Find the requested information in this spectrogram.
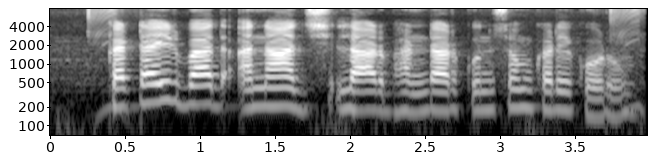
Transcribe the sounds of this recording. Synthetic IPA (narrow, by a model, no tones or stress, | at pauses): kəʈaiɾbaːd̪ə̰nad͡ʒlaːɽbʱəɳɖaːɾkʊnsomkəɽekoːɽũ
